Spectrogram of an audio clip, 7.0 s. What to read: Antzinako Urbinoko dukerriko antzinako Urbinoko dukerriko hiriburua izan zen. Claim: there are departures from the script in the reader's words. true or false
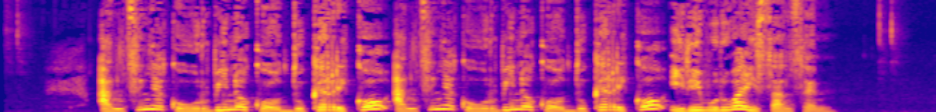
false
